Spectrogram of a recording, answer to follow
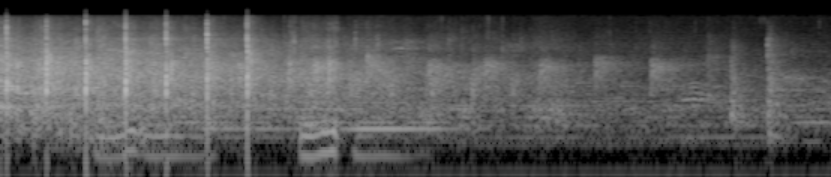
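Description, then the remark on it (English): A crowd claps for the Lord, sharp rhythmic beats standing out over a dense wash of applause and voices, the steady beat fading into looser clapping after a few seconds. “Let's clap for the Lord.”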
